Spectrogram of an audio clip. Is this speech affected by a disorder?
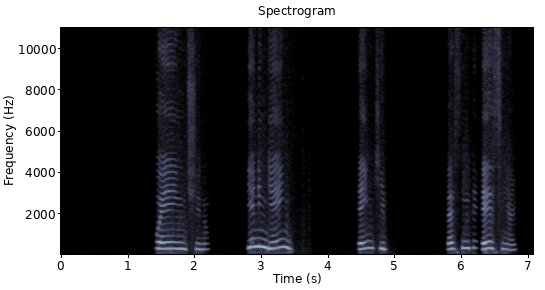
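No.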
